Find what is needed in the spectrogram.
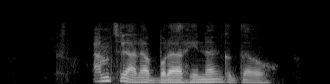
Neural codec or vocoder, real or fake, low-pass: codec, 16 kHz in and 24 kHz out, 0.6 kbps, FocalCodec, streaming, 4096 codes; fake; 7.2 kHz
